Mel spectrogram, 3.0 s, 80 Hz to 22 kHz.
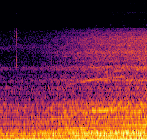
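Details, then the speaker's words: Donkey Stomper 800HD-HG-8 pill CW radio transmitter (amplifier), tested after repair: a constant loud droning whoosh over a low hum that never changes in pitch or level. An aftermarket cooling fan the builder didn't install runs very loud. "I didn't put this fan on it. I couldn't ever handle it, but it does move there. Man, it's loud."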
